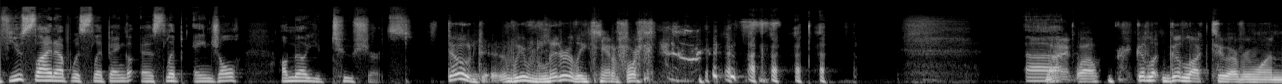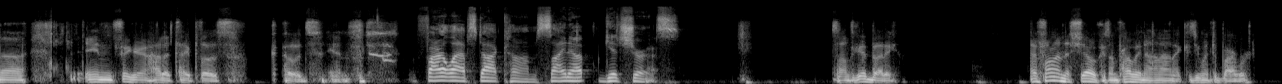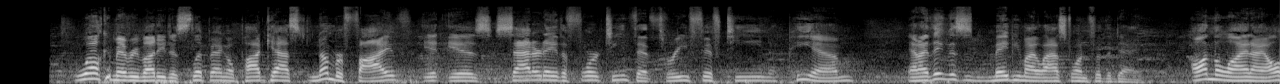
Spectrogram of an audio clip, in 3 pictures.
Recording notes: This is the the 5th episode recorded at Barber Motorsports Park.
